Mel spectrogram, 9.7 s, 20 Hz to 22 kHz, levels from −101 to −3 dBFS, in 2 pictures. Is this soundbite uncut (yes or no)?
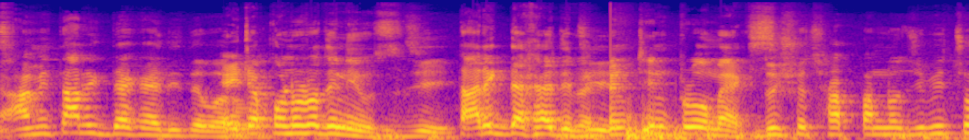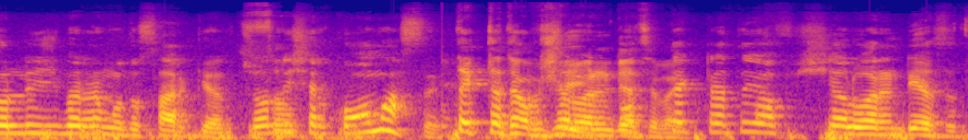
no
